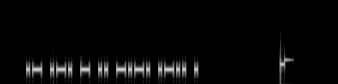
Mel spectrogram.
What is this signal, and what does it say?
Morse code, heard as a keyed tone, about 40 wpm, 700 Hz. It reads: ARTICLE
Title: Sentences from Top 1000 Words - Review Part 5 - New Word Drill - 40wpm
